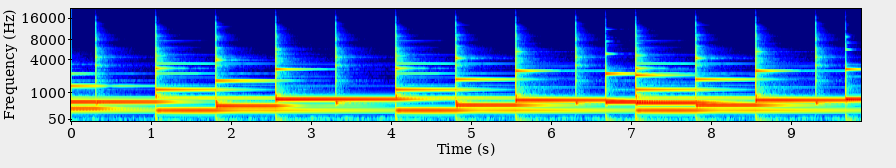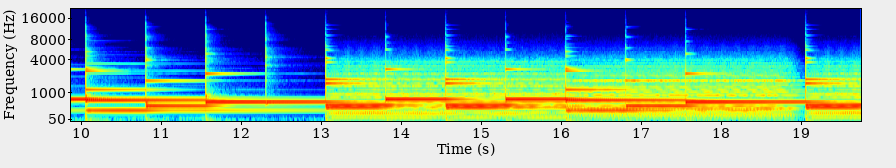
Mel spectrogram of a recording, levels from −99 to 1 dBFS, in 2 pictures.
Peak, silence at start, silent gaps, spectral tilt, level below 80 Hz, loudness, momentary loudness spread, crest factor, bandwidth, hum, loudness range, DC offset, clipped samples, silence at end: -2 dBFS; 0 s; none; -5 dB/octave; -56 dBFS; -17 LUFS; 6 LU; 16 dB; 12 kHz; none; 3 LU; under 0.1%; under 0.1%; 0 s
